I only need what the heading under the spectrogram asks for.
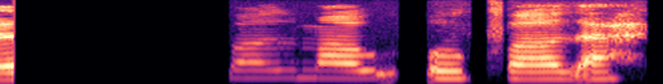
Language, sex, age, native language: Icelandic, female, 8, Icelandic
